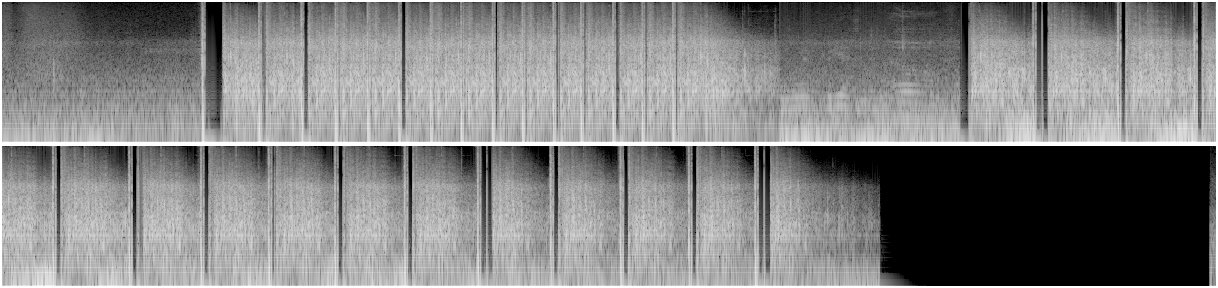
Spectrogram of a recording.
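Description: Rapid handgun shots fired one-handed with a weapon-mounted light, dozens of sharp, evenly spaced reports in two long strings split by a brief pause, loud and close, ending abruptly in silence.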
